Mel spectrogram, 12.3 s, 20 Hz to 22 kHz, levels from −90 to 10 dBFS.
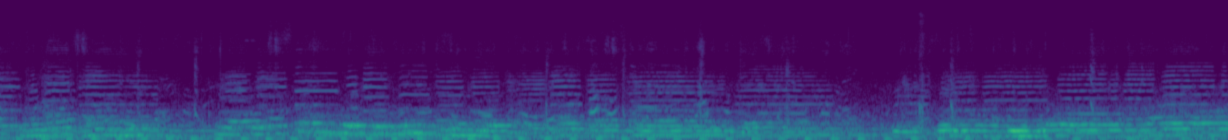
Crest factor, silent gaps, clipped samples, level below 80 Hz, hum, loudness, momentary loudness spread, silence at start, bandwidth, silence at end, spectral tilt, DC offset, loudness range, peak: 18 dB; none; under 0.1%; -48 dBFS; none; -37 LUFS; 8 LU; 0 s; 15 kHz; 0 s; -10 dB/octave; under 0.1%; 4 LU; -18 dBFS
